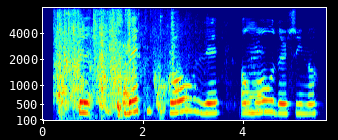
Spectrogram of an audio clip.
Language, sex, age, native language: Icelandic, male, 7, Icelandic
